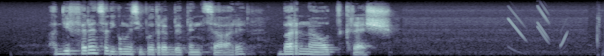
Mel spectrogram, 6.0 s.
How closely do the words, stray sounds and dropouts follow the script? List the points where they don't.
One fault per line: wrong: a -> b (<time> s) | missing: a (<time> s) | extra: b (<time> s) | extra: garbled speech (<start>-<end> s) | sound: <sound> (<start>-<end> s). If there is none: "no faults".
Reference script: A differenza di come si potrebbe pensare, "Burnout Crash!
sound: chirp (5.1-5.7 s)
